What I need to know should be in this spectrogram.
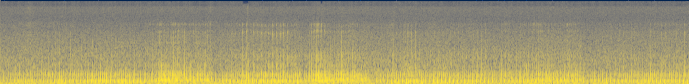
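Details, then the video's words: Domestic cat purring steadily and calmly, a deep continuous rumble with gentle swells in loudness and no other sounds. "Purring cat | Calming Relaxing"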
